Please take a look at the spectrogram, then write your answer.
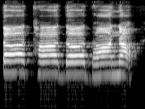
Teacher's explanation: दांत से उच्चारित होते हैं। यह दंत यह वाला जो हिस्सा है दांत का यह इसमें ज्यादा सक्रिय रहता है।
